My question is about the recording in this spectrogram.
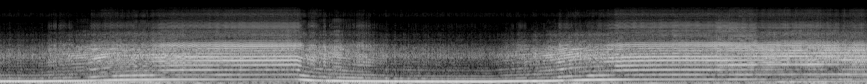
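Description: A 50cc two-stroke racing scooter engine at high revs on track, heard from onboard. Its pitch climbs and holds, drops sharply about three seconds in as the throttle eases through a corner, and climbs back up about two and a half seconds later.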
